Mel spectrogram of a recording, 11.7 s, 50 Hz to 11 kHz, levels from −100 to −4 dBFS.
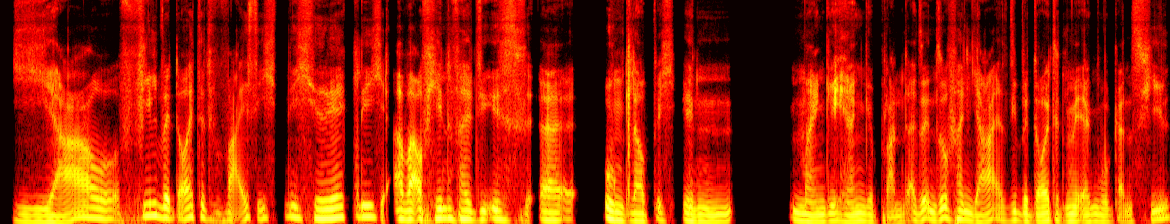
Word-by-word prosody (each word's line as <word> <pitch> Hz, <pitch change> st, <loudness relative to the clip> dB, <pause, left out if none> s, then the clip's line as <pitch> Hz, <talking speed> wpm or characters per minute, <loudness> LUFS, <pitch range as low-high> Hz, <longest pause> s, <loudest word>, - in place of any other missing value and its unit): Ja, 90 Hz, -, 0 dB
o 135 Hz, -2 st, 0 dB
viel 175 Hz, +1 st, -1 dB
bedeutet, 140 Hz, -6 st, -1 dB
weiß 140 Hz, +5 st, -5 dB
ich 140 Hz, +2 st, -6 dB
nicht 155 Hz, -5 st, -3 dB
wirklich, 150 Hz, +2 st, +3 dB
aber 130 Hz, 0 st, +5 dB
auf 135 Hz, -, +1 dB
jeden 135 Hz, 0 st, +3 dB
Fall, 125 Hz, -2 st, +2 dB
sie 120 Hz, +3 st, -1 dB
ist 120 Hz, -6 st, -1 dB
äh, 115 Hz, +2 st, 0 dB, 0.3 s
unglaublich 105 Hz, -, +1 dB
in 95 Hz, -1 st, 0 dB, 0.6 s
mein 95 Hz, -4 st, +1 dB
Gehirn 100 Hz, 0 st, +2 dB
gebrannt. 85 Hz, -2 st, -6 dB
Also 110 Hz, +4 st, -2 dB
insofern 125 Hz, -1 st, +1 dB
ja, 95 Hz, -1 st, -2 dB
sie 115 Hz, -, -2 dB
bedeutet 105 Hz, 0 st, 0 dB
mir 100 Hz, 0 st, +2 dB
irgendwo 95 Hz, 0 st, -2 dB
ganz -, -, -8 dB
viel. 70 Hz, +3 st, -3 dB
110 Hz, 150 wpm, -25 LUFS, 95-135 Hz, 0.6 s, aber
